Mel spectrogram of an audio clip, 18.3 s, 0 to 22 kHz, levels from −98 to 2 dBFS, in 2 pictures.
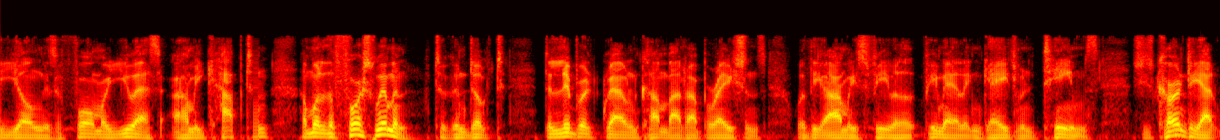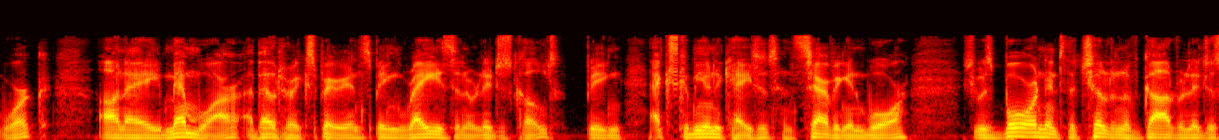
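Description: At 1.90 to 1.93 s, just before "and one of the", and at 14.20 to 14.23 s, after "a religious cult being", concealed Bluetooth headset packet loss: about 30 ms and 22 ms of dropped mSBC packets were patched with repeated recent waveform, giving a brief buzzy hold and slight warble on resumption.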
